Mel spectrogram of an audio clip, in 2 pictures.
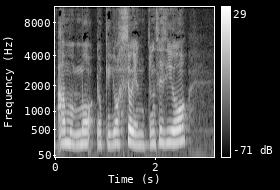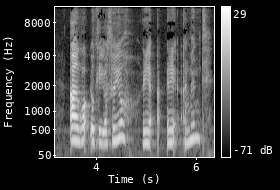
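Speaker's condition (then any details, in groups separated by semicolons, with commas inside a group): Down syndrome; present from birth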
